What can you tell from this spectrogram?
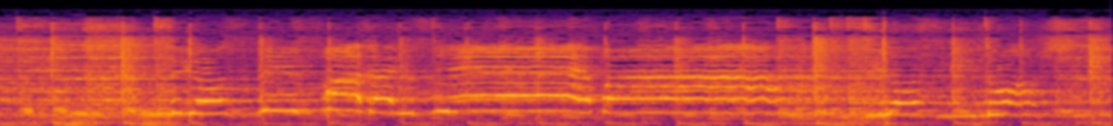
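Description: A female vocalist singing a pop song into a microphone over backing music with a steady beat, holding one long note about three seconds in.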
